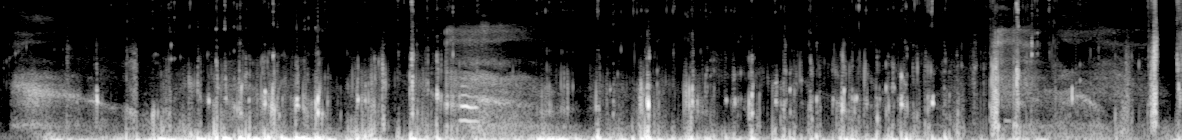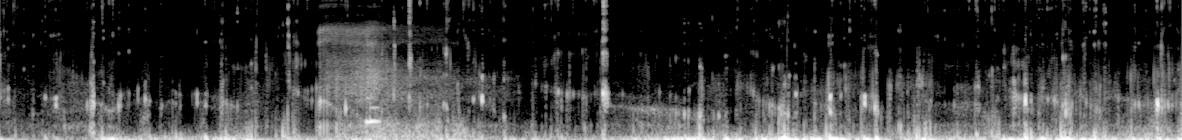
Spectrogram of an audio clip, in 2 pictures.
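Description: Someone eats and chews food for a long stretch, with many moist, crunchy bites and smacking sounds repeating in an irregular rhythm, alone without talk.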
